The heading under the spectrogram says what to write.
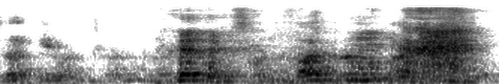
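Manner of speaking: half-voiced, laughing urging; mock urging. Armchair cricket fan urging batsmen on, playful urging. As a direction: urge the runners on, pitch climbing.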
